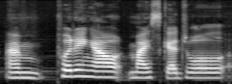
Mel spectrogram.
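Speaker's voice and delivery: ordinary delivery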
